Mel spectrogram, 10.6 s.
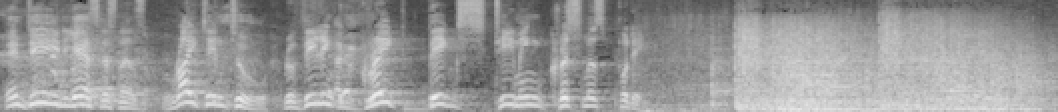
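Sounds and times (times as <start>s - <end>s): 
laughter: 0.0s - 4.0s
speech: 0.0s - 7.7s
artillery guns of an artillery regiment firing over open sights: 6.6s - 10.5s.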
